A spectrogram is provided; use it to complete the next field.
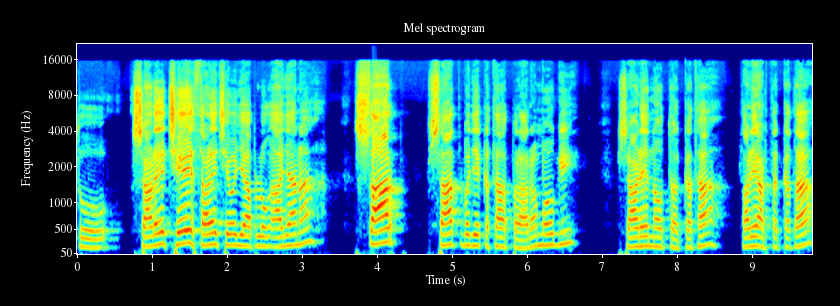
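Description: Long, frequent pauses break up this man's very slow speech. His pitch is high, with ordinary pitch variation. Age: old. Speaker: Hare Krishna preacher giving Ramayana discourse. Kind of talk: religious discourse. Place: hall. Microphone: podium.

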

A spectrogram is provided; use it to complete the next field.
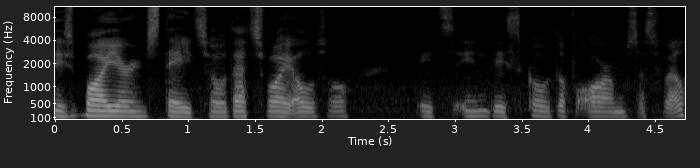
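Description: A woman with a Finnish accent speaks at a very deep, low pitch. The recording is very clean with a silent background, and the sound is dry and close with no echo. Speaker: travel vlogger. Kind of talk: casual walking vlog. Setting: outdoors.

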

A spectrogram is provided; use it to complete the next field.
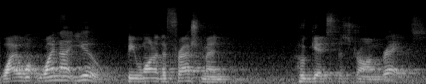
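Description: Through noticeable background noise and audible room echo, a man speaks at a fairly high pitch and a fairly slow pace with ordinary pitch variation. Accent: American. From Indiana, US Midwest. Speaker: motivational speaker. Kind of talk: talk to student audience.

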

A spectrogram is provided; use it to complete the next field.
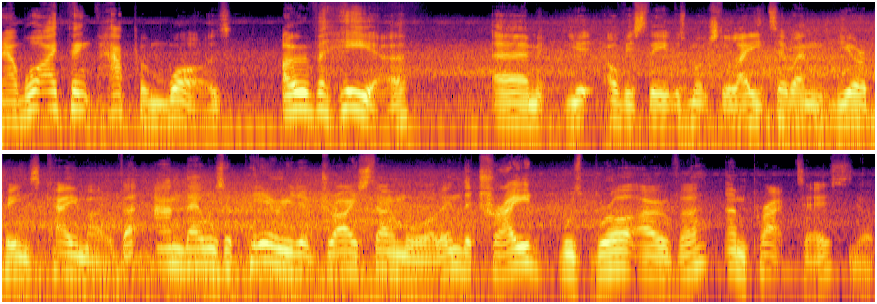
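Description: Here a man speaks with lively intonation at a moderate pace. The sound is dry with no echo, though noticeable background noise comes through. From northern England. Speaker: stonemason. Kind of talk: casual chat. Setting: outdoors. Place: open country.

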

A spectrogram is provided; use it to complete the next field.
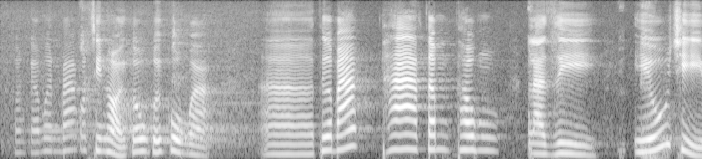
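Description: This woman's voice sits high in pitch, with lively intonation. She speaks at a fairly slow pace. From northern Vietnam. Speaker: representative of a meditation group. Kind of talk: formal questions to teacher. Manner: polite, hesitant. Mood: polite, deferential. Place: hall. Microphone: handheld.

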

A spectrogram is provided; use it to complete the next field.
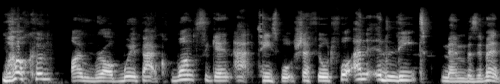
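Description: Against a quiet background, a man talks at a moderate pace. His intonation is lively. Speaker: karting vlogger. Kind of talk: casual vlog chat. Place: home room. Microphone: lapel.

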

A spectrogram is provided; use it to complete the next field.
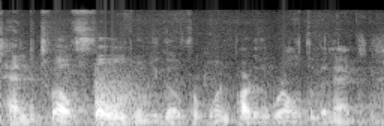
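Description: With an American accent, a man speaks at a very deep, low pitch amid audible room echo and light background noise. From United States. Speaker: cancer geneticist. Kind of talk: lecture. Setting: stage with audience. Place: hall.

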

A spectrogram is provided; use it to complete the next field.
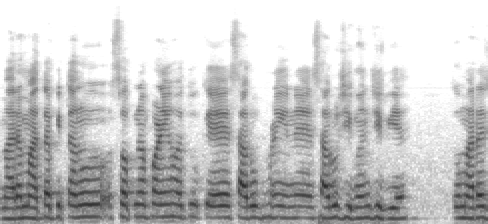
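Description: Light background noise sits behind a woman whose medium pitch stays in monotone, flat intonation. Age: 40s. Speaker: doctor; podcast guest. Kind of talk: interview. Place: studio. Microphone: studio mic.

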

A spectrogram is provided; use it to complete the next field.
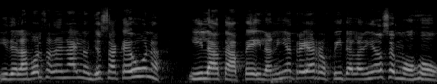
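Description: A woman talks very fast in a high voice, with ordinary pitch variation. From Cuba. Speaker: grandmother in a court case. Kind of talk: testimony. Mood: defensive, argumentative. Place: studio. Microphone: podium.

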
